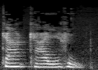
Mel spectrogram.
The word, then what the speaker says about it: quincaillerie: And so we have more like 3 blocks, like 3 syllables. So we say quincaillerie, quincaillerie. It's important because the rhythm of the word it's going to help you to understand how to pronounce it.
